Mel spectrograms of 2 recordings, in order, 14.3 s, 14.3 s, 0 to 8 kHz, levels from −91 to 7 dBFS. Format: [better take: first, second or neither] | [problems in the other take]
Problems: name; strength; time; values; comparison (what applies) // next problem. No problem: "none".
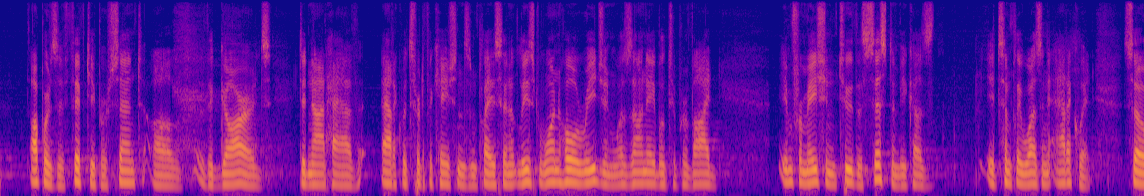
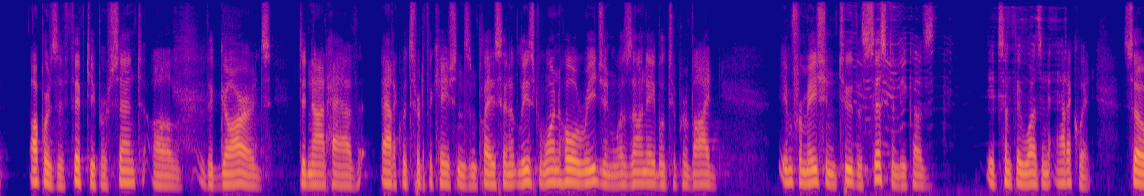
first | noise reduction (neural mask model DeepFilterNet 3)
